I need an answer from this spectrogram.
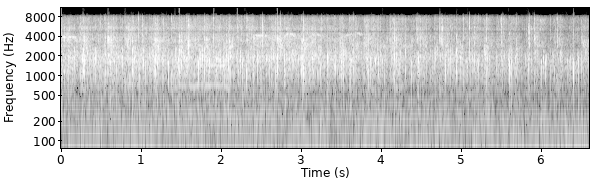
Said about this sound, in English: How about one big round of applause for the Gaskill family?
